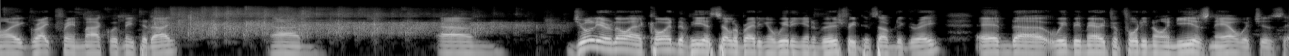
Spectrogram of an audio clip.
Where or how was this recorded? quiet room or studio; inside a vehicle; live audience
live audience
